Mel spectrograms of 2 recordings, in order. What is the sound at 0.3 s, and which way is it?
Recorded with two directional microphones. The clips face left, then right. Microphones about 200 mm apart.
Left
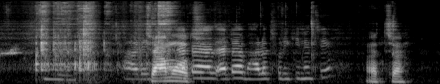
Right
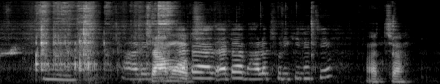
Cutlery, 5° left (ahead or behind).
